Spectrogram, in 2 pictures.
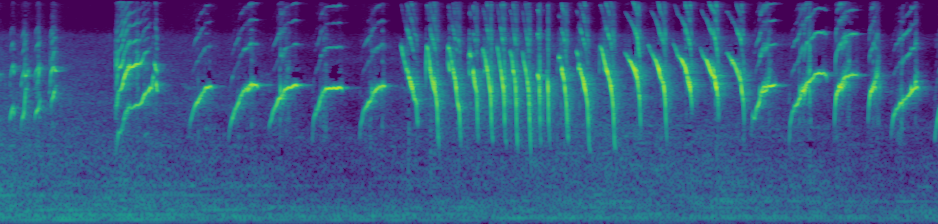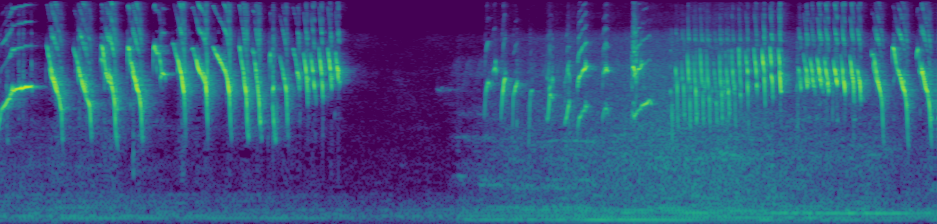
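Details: Training song of a Spanish Timbrado canary, rapid chains of high, falling metallic notes building into fast rolling trills, a brief silence near ten seconds, then a softer burst of busy, buzzy chatter.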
